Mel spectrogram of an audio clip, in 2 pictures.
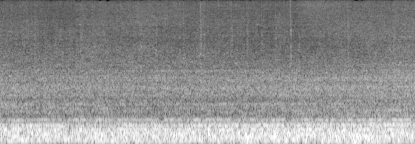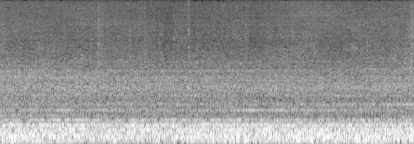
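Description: A deep magical hum drones steadily.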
